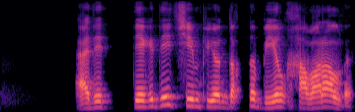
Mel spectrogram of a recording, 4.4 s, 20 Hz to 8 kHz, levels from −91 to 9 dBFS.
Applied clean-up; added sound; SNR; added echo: none; none; none; none.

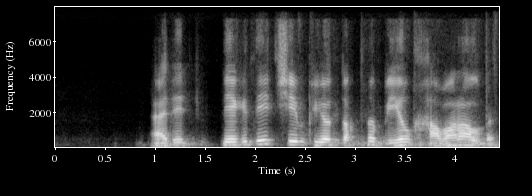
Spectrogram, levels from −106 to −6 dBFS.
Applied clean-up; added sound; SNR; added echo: neural mask model DeepFilterNet 3.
